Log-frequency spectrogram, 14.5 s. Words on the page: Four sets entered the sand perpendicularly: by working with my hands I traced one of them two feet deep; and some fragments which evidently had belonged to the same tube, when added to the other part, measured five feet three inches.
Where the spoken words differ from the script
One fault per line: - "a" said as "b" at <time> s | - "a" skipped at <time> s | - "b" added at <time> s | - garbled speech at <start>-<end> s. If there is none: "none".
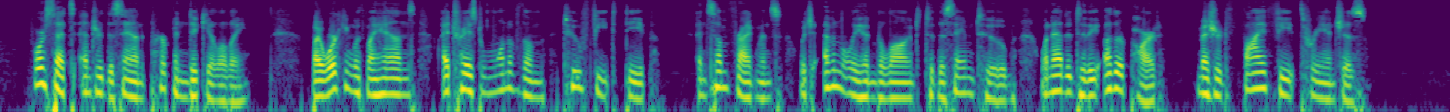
none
